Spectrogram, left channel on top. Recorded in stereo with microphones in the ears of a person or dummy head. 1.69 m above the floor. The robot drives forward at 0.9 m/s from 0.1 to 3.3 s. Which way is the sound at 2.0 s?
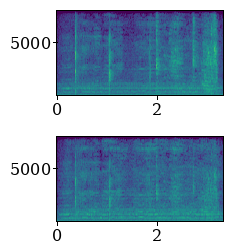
15° left (ahead or behind).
